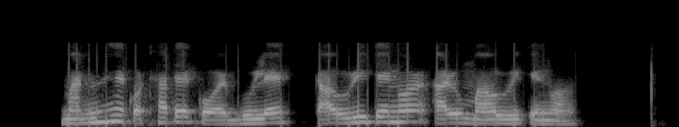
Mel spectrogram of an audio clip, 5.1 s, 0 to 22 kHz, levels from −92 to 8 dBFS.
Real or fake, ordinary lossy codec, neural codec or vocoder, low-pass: real; Opus, 32 kbps; none; 5.4 kHz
